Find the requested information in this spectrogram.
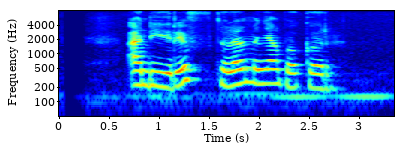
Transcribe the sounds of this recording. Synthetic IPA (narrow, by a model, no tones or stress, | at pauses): ʔandiɾɪfd̪̥ɔ̤lɔnməɲaŋb̥ɔɡ̥ɔr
